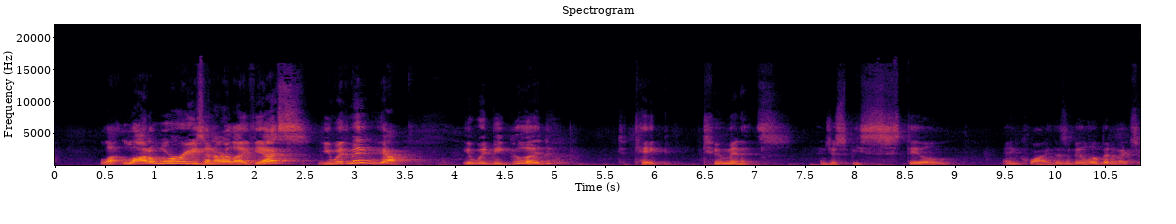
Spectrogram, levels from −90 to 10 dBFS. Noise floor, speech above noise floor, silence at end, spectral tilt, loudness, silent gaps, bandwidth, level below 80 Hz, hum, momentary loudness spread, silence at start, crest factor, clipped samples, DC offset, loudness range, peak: -52 dBFS; 30 dB; 0 s; -4.5 dB/octave; -21 LUFS; none; 15 kHz; -64 dBFS; none; 19 LU; 0.45 s; 20 dB; under 0.1%; under 0.1%; 14 LU; -4 dBFS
